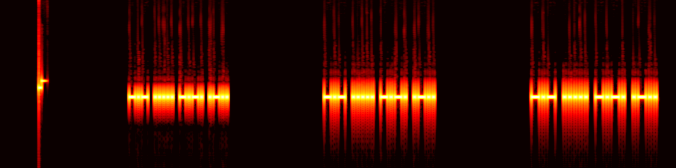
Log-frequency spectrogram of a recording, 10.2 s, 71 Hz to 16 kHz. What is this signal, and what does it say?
Morse code, heard as a keyed tone, about 32 wpm, 700 Hz. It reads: K5CL K5CL K5CL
